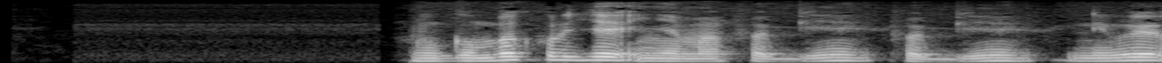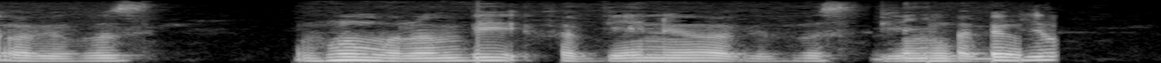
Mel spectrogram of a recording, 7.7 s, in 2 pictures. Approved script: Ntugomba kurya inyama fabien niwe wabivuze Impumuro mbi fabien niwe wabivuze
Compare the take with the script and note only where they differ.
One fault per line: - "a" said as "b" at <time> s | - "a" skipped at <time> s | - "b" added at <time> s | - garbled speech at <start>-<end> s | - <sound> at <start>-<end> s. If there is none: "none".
- "fabien" added at 3.0 s
- garbled speech at 6.8-7.4 s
